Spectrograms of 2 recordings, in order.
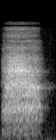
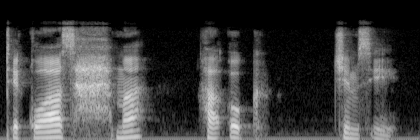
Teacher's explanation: The linker is an ending that's pronounced ha, that is a back H, or Q back H. So we would say something like Tikwas hma haok chimsi.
